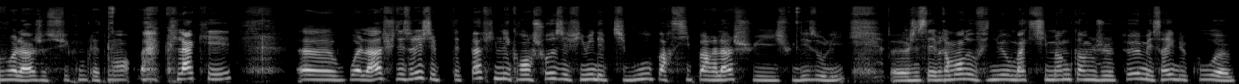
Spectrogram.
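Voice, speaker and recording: A woman's voice: a little high, a bit bright, slight background noise. A woman in her twenties, a student vlogger, talking casually to the camera in a chatty, rambling way with apologetic asides. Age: 20s. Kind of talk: casual vlog chat to camera.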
